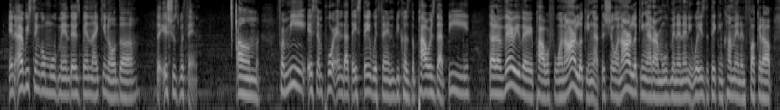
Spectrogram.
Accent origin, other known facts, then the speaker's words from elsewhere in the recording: New York City, New York, United States; also born or lived in Bronx; I was raised in Harlem and East Harlem, and I've been in the Bronx for the last, like, twenty years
